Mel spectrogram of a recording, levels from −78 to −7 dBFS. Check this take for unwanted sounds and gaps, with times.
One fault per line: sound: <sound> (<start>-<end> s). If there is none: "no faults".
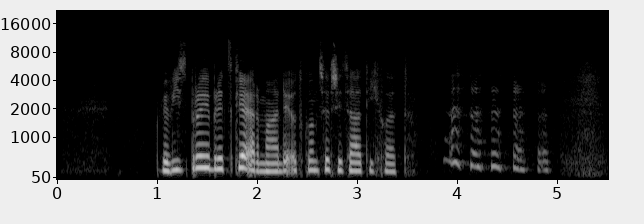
sound: laugh (3.8-5.0 s)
